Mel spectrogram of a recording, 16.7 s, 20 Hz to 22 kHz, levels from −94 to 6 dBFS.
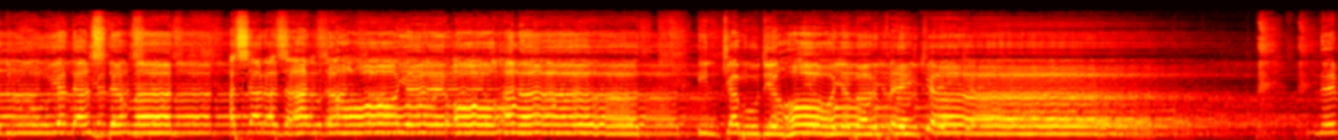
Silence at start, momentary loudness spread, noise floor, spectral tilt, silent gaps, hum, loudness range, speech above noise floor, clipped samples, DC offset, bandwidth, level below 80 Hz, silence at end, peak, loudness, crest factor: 0 s; 13 LU; -44 dBFS; -1.5 dB/octave; none; none; 6 LU; 24 dB; under 0.1%; under 0.1%; 16 kHz; -60 dBFS; 0 s; 0 dBFS; -19 LUFS; 20 dB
